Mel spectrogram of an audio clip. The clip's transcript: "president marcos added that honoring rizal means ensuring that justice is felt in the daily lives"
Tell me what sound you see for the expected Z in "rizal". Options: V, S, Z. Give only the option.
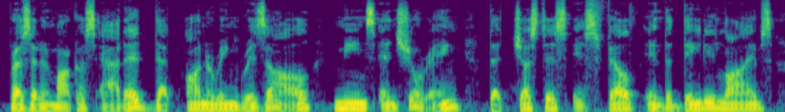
Z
